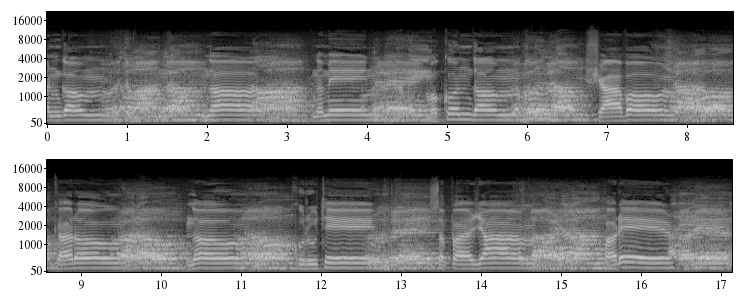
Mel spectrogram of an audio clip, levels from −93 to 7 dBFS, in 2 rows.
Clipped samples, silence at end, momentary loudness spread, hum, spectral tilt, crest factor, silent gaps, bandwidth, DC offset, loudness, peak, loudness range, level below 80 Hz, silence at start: under 0.1%; 0 s; 5 LU; none; -5 dB/octave; 16 dB; none; 11 kHz; under 0.1%; -20 LUFS; -4 dBFS; 2 LU; -58 dBFS; 0 s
